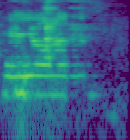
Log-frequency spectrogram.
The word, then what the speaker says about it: Crayon: Crayon, whose name rhymes with rayon.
